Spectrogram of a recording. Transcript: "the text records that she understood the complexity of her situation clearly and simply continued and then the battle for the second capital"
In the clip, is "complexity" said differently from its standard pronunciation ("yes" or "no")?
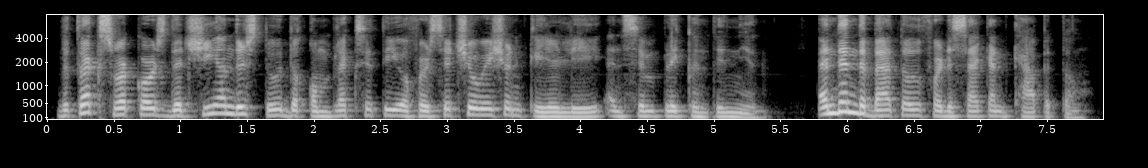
no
